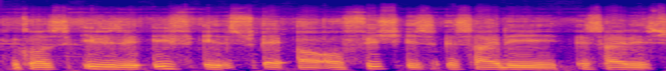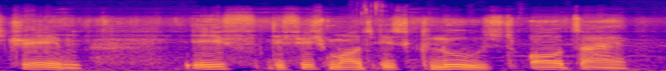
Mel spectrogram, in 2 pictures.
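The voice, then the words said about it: Non-native English dialect. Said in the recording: “I'm trying to speak in my dialect like I'm talking to my friend ... Forgive my English”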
